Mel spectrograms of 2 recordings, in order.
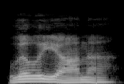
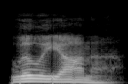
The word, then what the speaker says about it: Liliana: it's pronounced as lilana Liliana Liliana to pronounce it correctly emphasize that ah sound and stress the second syllable avoid pronouncing it as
